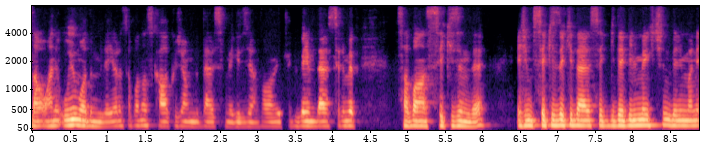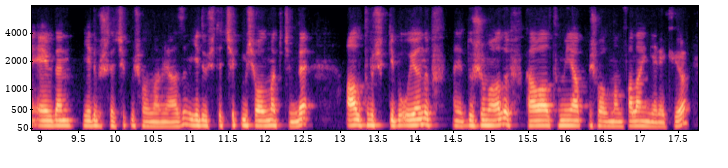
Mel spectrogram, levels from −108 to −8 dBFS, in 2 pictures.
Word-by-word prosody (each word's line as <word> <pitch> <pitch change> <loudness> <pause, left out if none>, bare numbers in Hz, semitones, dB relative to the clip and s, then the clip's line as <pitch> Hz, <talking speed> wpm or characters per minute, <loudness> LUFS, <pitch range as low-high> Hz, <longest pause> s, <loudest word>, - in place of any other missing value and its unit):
daha, 110 -1 -1
hani, 115 +2 -2
"Uyumadım 120 -4 +3
bile 105 - -8
yarın 110 +2 -7
sabah 120 +1 -14
nasıl 125 0 -9
kalkacağım 105 0 -6
da 100 - -13
dersime 100 -1 -10
gideceğim?" 100 0 -10
falan 105 0 -10
diye. 105 - -8
Çünkü 105 0 -18
benim 110 -1 0
derslerim 110 +1 -2
hep 115 - 0 0.5
sabahın 115 -1 +2
8.00'inde. 115 0 -1 0.4
E, 115 - -1
şimdi 120 0 +4
8.00'deki 125 +1 +3
derse 120 -1 +3
gidebilmek 125 +2 +4
için 130 0 -2
benim, 120 0 +3
hani, 120 0 +1
evden 120 0 +1
7.30'da 115 -1 -3
çıkmış 120 +3 -11
olmam 105 -1 -3
lazım. 105 +8 -4
7.30'da 120 -1 -1
çıkmış 125 -1 -4
olmak 120 +1 +2
için 110 -4 -3
de 150 - +1 0.4
6.30 130 +1 +2
gibi 120 -1 0
uyanıp, 135 +2 +3 0.2
hani, 115 -1 -6
duşumu 125 +1 +1
alıp 135 +1 0
kahvaltımı 120 +1 +3
yapmış 120 0 -1
olmam 105 -2 -2
falan 110 0 -1
gerekiyor. 95 -1 -3
120 Hz, 160 wpm, -23 LUFS, 110-125 Hz, 0.5 s, şimdi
